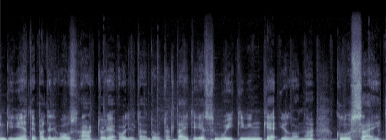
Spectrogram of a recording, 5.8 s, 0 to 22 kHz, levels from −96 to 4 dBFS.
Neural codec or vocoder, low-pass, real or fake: none; 19.8 kHz; real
